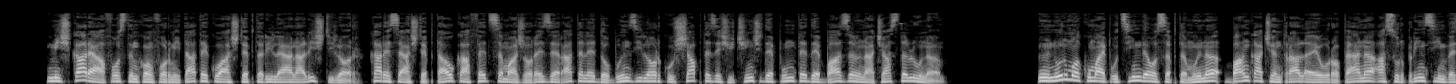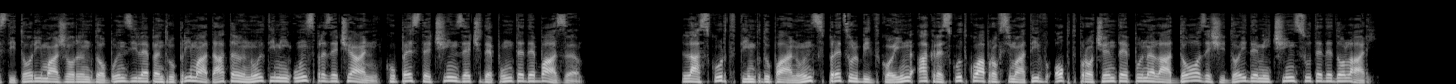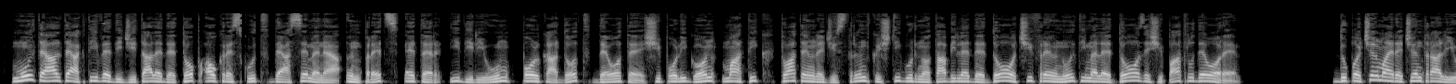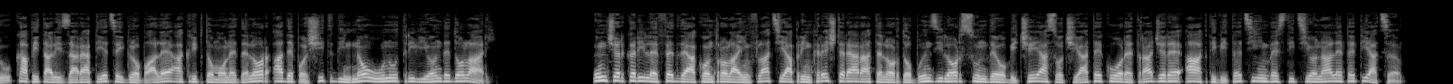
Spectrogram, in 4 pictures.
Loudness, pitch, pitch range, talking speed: -18 LUFS, 135 Hz, 120-150 Hz, 150 wpm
